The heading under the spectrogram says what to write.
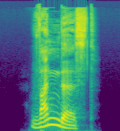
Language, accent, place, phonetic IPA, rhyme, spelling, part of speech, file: German, Germany, Berlin, [ˈvandəst], -andəst, wandest, verb, De-wandest.ogg
- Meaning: second-person singular preterite of winden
